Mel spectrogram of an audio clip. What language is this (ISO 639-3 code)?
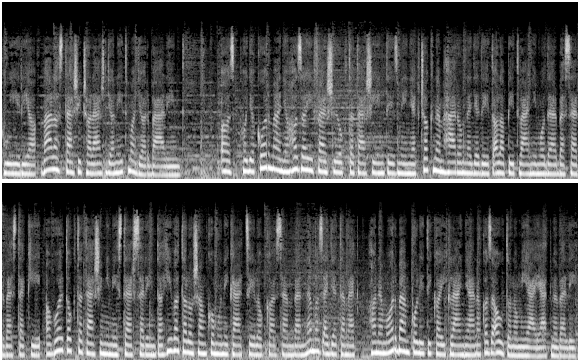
hun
